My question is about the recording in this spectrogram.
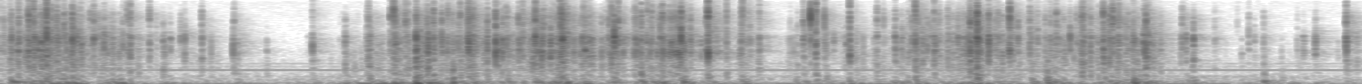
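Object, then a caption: Metallised plastic crisp packet. Fingertips and nails scratch and rub the surface of a partly full black metallised, foil-lined plastic crisp packet lying flat on a table. The result is a dense run of bright, sharp crinkles and crackles that swell and fade over about seven seconds, with a faint steady tone underneath.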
